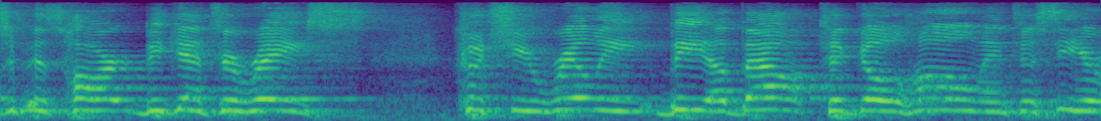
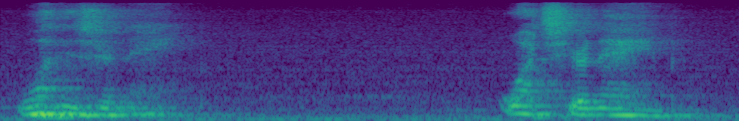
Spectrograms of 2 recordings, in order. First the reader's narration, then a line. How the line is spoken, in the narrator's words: an officer asked her ever so gently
